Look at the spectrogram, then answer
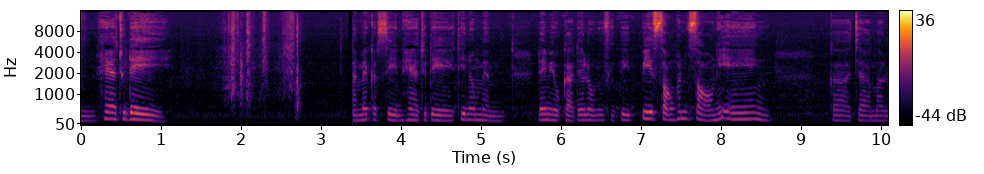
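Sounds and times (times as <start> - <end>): magazine paper rustling: 1.7 - 2.8.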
